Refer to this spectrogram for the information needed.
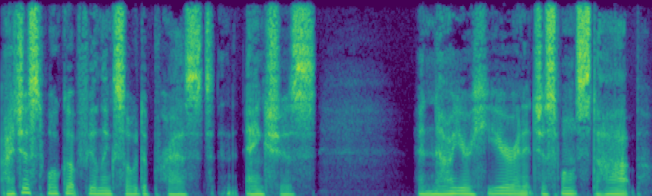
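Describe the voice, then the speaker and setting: A man voicing a tearful, anxious young woman in an audiobook, raising his voice into a soft, shaky tone. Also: on the low side, steady tone, measured pace, no echo, studio quality, pitched above the performer's own voice.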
